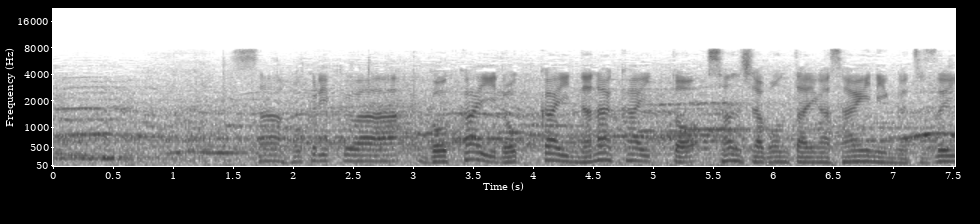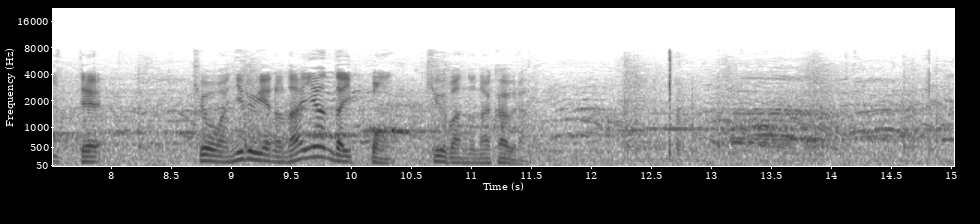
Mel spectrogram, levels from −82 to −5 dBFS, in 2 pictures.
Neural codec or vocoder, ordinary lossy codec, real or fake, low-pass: none; none; real; none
